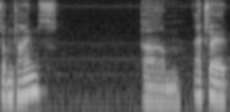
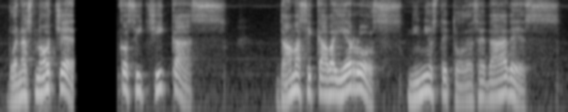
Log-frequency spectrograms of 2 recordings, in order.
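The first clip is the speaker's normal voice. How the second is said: lucha libre announcer; 3 semitones higher than usual. Acted. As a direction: call it out to the arena in Spanish. Spanish repeat of announcer greeting.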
